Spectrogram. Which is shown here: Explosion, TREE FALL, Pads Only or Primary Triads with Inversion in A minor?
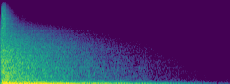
Explosion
